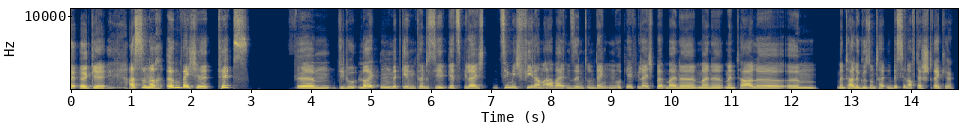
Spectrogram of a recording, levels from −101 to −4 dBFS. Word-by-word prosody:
Okay. 145 -5 +4 0.4
Hast - - +5
du 235 - +4
noch 200 -2 +6
irgendwelche 220 -5 +5
Tipps, 250 +6 +1 0.8
f - - -23
ähm, 150 -1 +2
die 170 - -2
du 165 0 -1
Leuten 215 -2 0
mitgeben 190 -3 -2
könntest, 180 0 -4
die 160 -2 0
jetzt 155 +1 -2
vielleicht 165 -1 +1 0.2
ziemlich 210 -3 -3
viel 210 0 -3
am 200 -1 0
Arbeiten 180 -3 -1
sind 175 0 -4
und 155 -1 -8
denken: 170 -2 -5
„Okay, 200 +6 -6
vielleicht 185 -1 -4
bleibt 165 0 -1
meine 160 -2 0
meine 145 -1 -1
mentale 165 +2 -1
ähm, 130 -1 -4 0.3
mentale 160 +4 +1
Gesundheit 170 +3 -4
'n 155 - -7
bisschen 200 0 -4
auf 180 0 -4
der 165 -2 -2
Strecke.“? 125 -8 -4
170 Hz, 150 wpm, -23 LUFS, 150-190 Hz, 0.8 s, noch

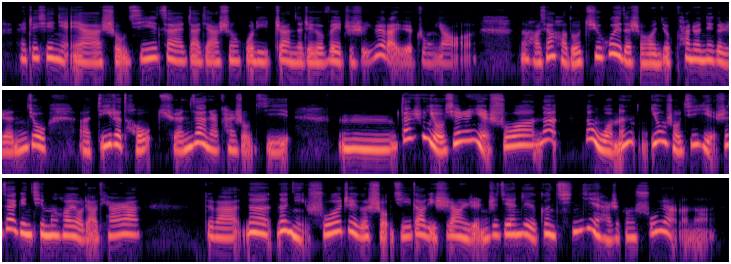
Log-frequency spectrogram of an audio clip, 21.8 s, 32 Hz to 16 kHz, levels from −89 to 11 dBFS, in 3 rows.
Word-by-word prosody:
诶， 240 - -4
这 265 - -3
些 265 0 0
年 235 -3 0
呀， 95 -1 -2
手 - - -3
机 245 +6 -1
在 240 -5 -2
大 205 - -3
家 - - -4
生 210 +1 -3
活 - - -5
里 195 -1 -3
占 215 -3 -1
的 185 -1 -3
这 - - -2
个 185 - -1
位 200 -1 -1
置 190 - -10
是 185 - -5
越 320 +3 -2
来 - - +1
越 - - -5
重 185 -3 -14
要 180 - -7
了。 - - -14 0.5
那 250 - -3
好 200 -5 -4
像 280 +9 +1
好 200 -9 -4
多 185 - 0
聚 280 +8 -1
会 335 +4 +3
的 195 - 0
时 185 -2 -4
候， 180 0 -1
你 170 - -4
就 - - -2
看 255 +7 -3
着 235 - +2
那 220 0 +1
个 210 - -1
人 180 +3 -1
就， 245 -2 +3 0.3
呃， 180 - -3
低 260 +11 +2
着 285 -2 +4
头 195 -4 -2
全 195 - -2
在 315 +5 +5
那 225 - +2
儿 - - -4
看 195 0 -4
手 - - -4
机。 - - -7 0.5
嗯， 205 -2 +2
但 420 - +2
是 465 - -7
有 260 - +7
些 320 - +3
人 385 +2 0
也 290 - +4
说： 275 +2 +2
“那 385 - 0 0.4
那 430 -4 +4
我 190 - +5
们 275 +4 +3 0.2
用 345 +3 +3
手 205 - 0
机 290 +11 -1
也 205 -9 0
是 280 - -2
在 375 +2 +3
跟 275 -4 +5
亲 250 0 +3
朋 240 0 +4
好 235 0 +1
友 215 -5 +2
聊 - - -3
天 230 -1 -5
儿 255 - +1
啊。” 250 -1 -1 0.6
对 225 - -4
吧？ 195 -1 -1
那 280 -2 +4
那 325 +4 +4
你 240 - +4
说 275 +5 +2
这 310 -3 +2
个 215 -2 -1
手 220 - -2
机 220 -1 -5
到 245 +1 +1
底 - - -1
是 - - -3
让 215 -3 +2
人 - - -3
之 240 +4 -3
间 255 +1 +2
这 260 - +2
个 205 - 0
更 245 +7 +2
亲 310 +7 -2
近 345 -7 +1
还 185 -6 -4
是 190 - -7
更 200 +1 -3
疏 280 +9 -4
远 320 - +1
了 - - -14
呢？ - - -16
235 Hz, 305 characters per minute, -24 LUFS, 195-275 Hz, 0.6 s, 有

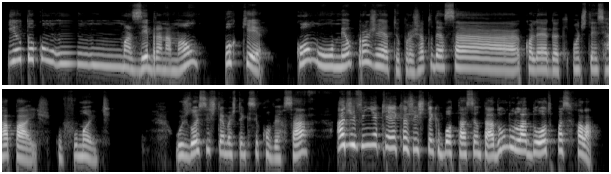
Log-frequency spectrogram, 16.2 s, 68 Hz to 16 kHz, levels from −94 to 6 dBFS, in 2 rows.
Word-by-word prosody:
E 315 - -6
eu 355 +1 0
estou 370 0 -1
com 375 0 -3
u 285 -2 -6
u 255 -3 -8
uma 225 -2 -3
zebra 205 +1 0
na 185 -1 -6
mão, 250 - -2 0.3
porque 300 +9 -1 0.4
como 280 -5 +1
o - - -1
meu 235 +4 0
projeto 270 -8 -2
e - - -6
o - - -16
projeto 185 +6 -9
dessa 205 -5 0
colega 190 -2 -3
onde 195 0 -10
tem 205 - -6
esse 195 0 -11
rapaz, 190 -5 +2
o 180 - -13
fumante, 185 -2 -7 0.9
os 205 0 -2
2 245 +5 +5
sistemas 250 -5 -5
têm 225 -1 -8
que 220 - -13
se 235 - -8
conversar, 210 +3 0 0.3
adivinha 405 +1 +6
quem 370 -3 +1
é 335 - +3
que 335 0 -3
a - - +5
gente 300 -1 -6
tem 280 - -2
que 265 - -6
botar 245 -1 +3
sentado 225 +2 +2
um - - -4
do 350 - +1
lado 275 -6 +6
do 245 - +3
outro 260 +2 +5
pra 280 +1 +1
se 280 - -13
falar? - - +3
235 Hz, 190 wpm, -24 LUFS, 200-285 Hz, 0.9 s, adivinha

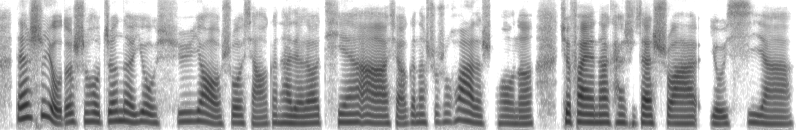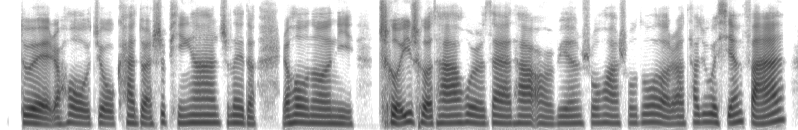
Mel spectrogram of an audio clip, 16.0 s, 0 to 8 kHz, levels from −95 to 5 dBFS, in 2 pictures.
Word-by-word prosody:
但 280 +3 +6
是 335 +3 0
有 165 - +4
的 185 - +1
时 200 +1 -4
候 205 -1 +1
真 215 +4 +1
的 210 -4 +2
又 190 -2 0
需 205 +4 -6
要 190 -8 +2
说 175 +3 -2
想 155 -3 -5
要 150 - -6
跟 180 - -6
他 170 -1 0
聊 165 -1 +2
聊 170 +1 +1
天 190 +2 -3
啊， 170 -3 +3
想 155 -3 -4
跟 180 +2 -5
他 185 - -2
说 190 +2 -12
说 200 - -8
话 220 0 +2
的 175 - -1
时 165 - -10
候 165 0 -4
呢， 155 +1 -1 0.3
却 205 - +4
发 200 0 +5
现 185 -1 +6
他 185 0 +3
开 185 0 -3
始 165 -2 -10
在 175 +1 +5
刷 160 -1 +2
游 155 -2 0
戏 185 +4 -6
呀， 155 -2 -2 0.2
对。 165 -5 +4
然 145 - -2
后 165 -3 0
就 155 -1 -2
看 170 +3 -2
短 155 -3 -1
视 175 - -4
频 175 0 -4
啊 180 0 +1
之 175 0 -8
类 175 -1 +1
的。 155 -3 -3 0.2
然 160 - 0
后 180 0 +3
呢， 165 -1 +1
你 155 -2 -4 0.2
扯 175 -4 +3
一 180 +5 +4
扯 185 -5 +2
他， 170 +1 +2
或 185 0 0
者 165 - 0
在 165 0 0
他 170 +1 0
耳 160 -2 -3
边 165 +2 -4
说 175 +1 -6
话 175 -2 -2
说 175 +1 -9
多 190 +1 -2
了， 165 -4 0
然 160 +1 -1
后 - - -4
他 185 - -3
就 190 - -4
会 185 -2 +1
嫌 175 +4 0
烦。 200 +3 +4
175 Hz, 295 characters per minute, -23 LUFS, 160-185 Hz, 0.3 s, 但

